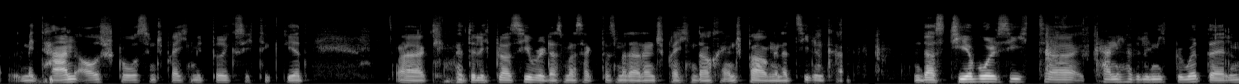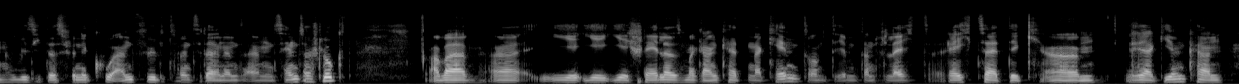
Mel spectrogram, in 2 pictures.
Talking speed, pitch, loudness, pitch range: 145 wpm, 105 Hz, -26 LUFS, 95-115 Hz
